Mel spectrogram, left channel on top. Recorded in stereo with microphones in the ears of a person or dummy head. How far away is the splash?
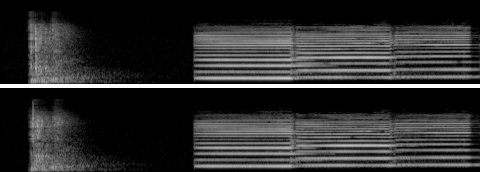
About 5.5 m.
